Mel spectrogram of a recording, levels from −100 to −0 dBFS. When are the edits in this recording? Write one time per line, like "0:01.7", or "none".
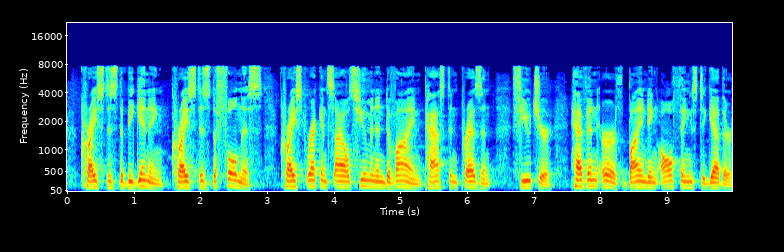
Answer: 0:01.5
0:08.0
